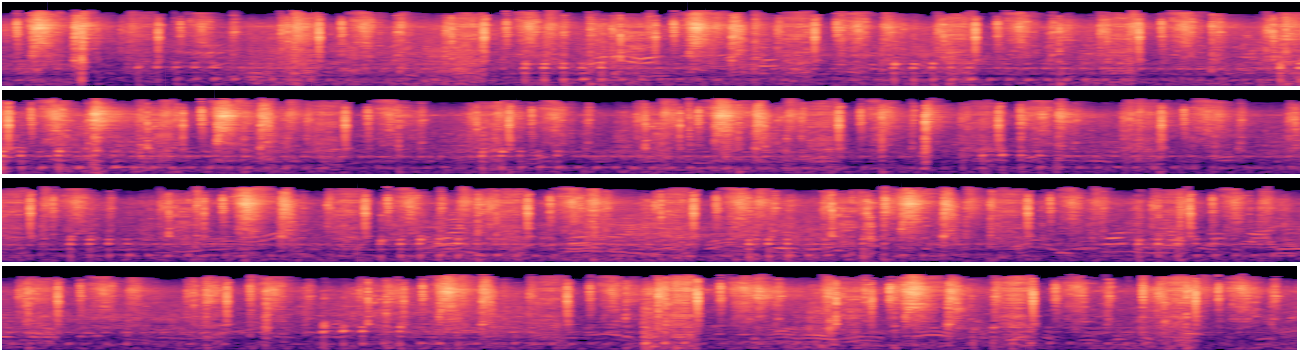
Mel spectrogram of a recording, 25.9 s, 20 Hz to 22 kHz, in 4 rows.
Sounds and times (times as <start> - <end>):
Engine: 0.0 - 25.9
Speech: 0.6 - 5.0, 11.4 - 25.9.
